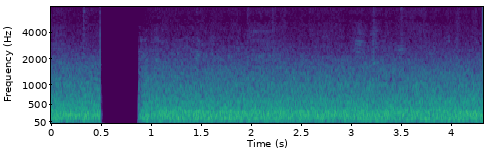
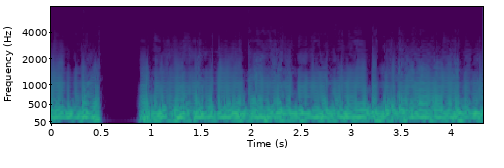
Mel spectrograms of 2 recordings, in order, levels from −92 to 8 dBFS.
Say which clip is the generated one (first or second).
second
